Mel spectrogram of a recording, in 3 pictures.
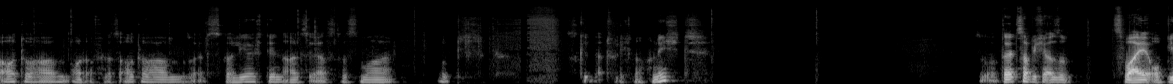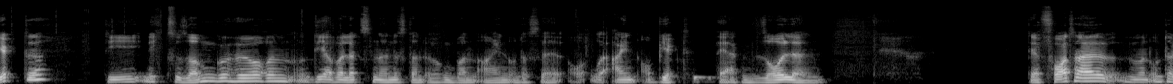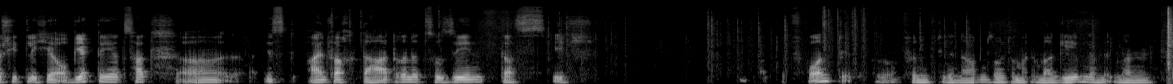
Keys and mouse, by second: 0.2-0.6 middle drag, 1.9 s, 2.9 click, 3.2-4.0 alt+drag, 4.7 KP_1, 5.4 KP_3, 7.1-8.1 drag, 11.7-12.2 alt+middle drag, 12.9-13.2 alt+middle drag, 15.2 KP_1, 26.8 click, 27.6-35.1 drag, 31.7 BackSpace, 31.9 BackSpace.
